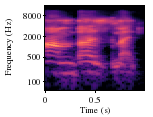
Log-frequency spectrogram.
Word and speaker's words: ombudsman: care now the word ombudsman is really a very funny word sounding word and uh it just simply means it's a swedish word and so it's pronounced ombudsman and it simply means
